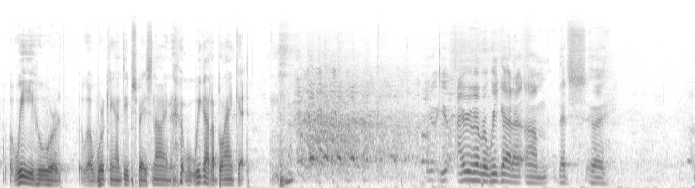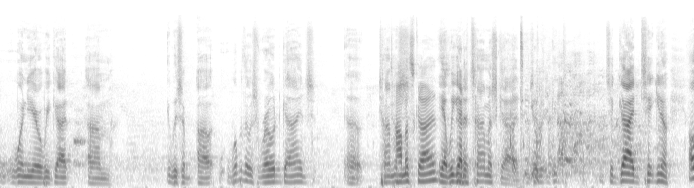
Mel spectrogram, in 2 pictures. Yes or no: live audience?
yes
